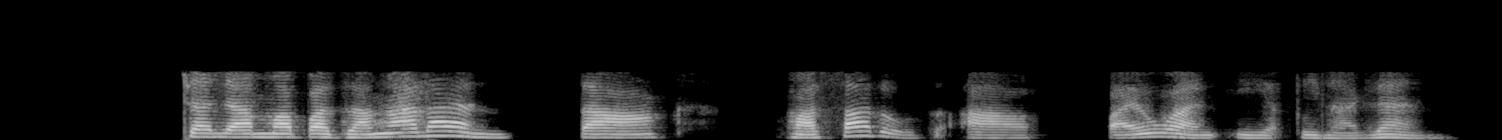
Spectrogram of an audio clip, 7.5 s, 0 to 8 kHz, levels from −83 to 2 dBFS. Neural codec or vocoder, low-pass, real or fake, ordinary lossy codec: codec, 16 kHz, 1 kbps, X-Codec, HuBERT features, trained on LibriSpeech; 7.2 kHz; fake; AAC, 16 kbps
